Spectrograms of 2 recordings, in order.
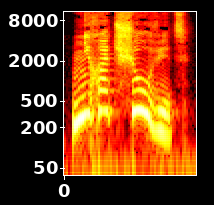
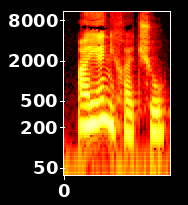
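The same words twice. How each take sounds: First: "хочу" drawn out and pitched high; slow, high emphasis on "хочу"; insist, stretching "хочу" in frustration; exasperated insistence. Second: Said in the usual way. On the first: A narrator's reading. Exasperated repeat of her admission.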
